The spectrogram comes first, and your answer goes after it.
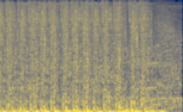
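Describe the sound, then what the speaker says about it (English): Shotgun blasts and gunfire in the video game Destiny, a dense, loud barrage of booming shots and bangs that runs almost without a break before easing off near the end. "Shotgun blast and bang."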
